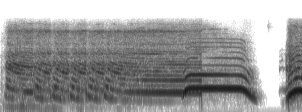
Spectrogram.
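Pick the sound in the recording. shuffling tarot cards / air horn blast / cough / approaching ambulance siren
air horn blast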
